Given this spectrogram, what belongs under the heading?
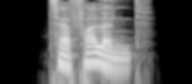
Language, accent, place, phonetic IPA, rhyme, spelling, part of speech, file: German, Germany, Berlin, [t͡sɛɐ̯ˈfalənt], -alənt, zerfallend, verb, De-zerfallend.ogg
- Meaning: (verb) present participle of zerfallen; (adjective) 1. disintegrating 2. mouldering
